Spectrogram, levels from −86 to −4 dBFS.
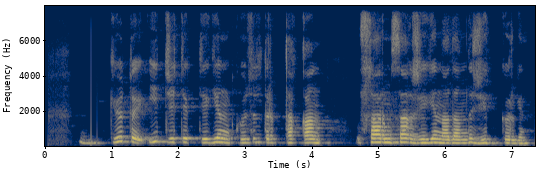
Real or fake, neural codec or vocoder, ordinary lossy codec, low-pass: real; none; none; none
